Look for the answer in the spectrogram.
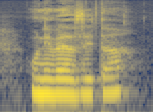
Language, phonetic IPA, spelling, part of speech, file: Czech, [ˈunɪvɛrzɪta], univerzita, noun, Cs-univerzita.ogg
- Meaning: university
